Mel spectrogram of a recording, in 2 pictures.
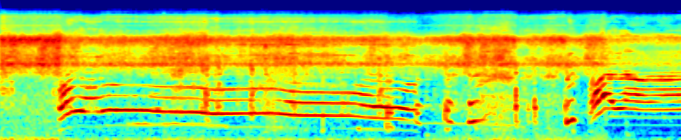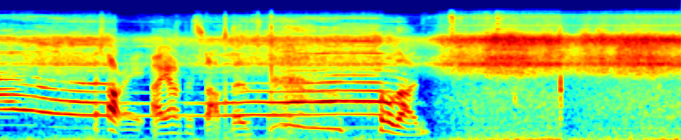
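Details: Cat giving drawn-out, moaning yowls that hold steady then bend at the ends, two main wailing stretches separated by brief pauses, with constant high-pitched background hiss.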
